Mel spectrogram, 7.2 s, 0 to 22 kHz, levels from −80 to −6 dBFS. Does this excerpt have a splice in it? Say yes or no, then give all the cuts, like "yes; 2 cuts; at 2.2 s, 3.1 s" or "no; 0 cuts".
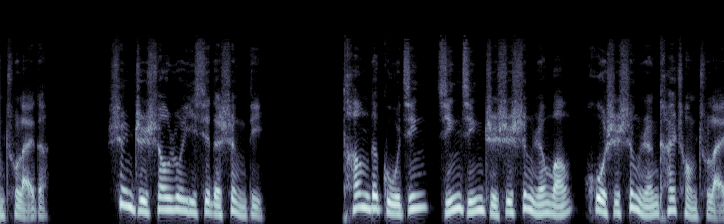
no; 0 cuts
